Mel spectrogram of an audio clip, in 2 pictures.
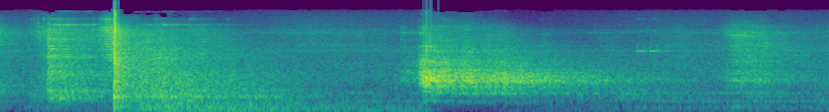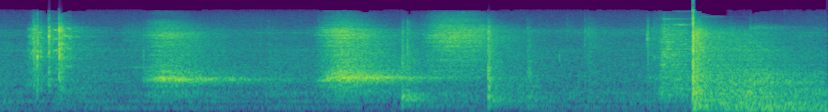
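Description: Clean and jerk with a loaded barbell on a wooden lifting platform: a sharp, heavy thud just after the start as the bar is caught and the feet hit the boards, short noisy bursts in between, and another sharp thud near the end as the bar is driven overhead.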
